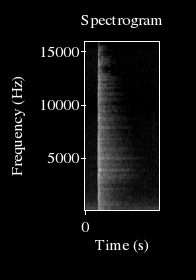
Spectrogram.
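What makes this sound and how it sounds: A punch gently taps the outer race of a steel ball bearing fitted in an aluminium engine case, giving one sharp, bright metallic tick that fades within about half a second. The solid sound shows the bearing is properly seated, not the light, tinny sound of an unseated one.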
